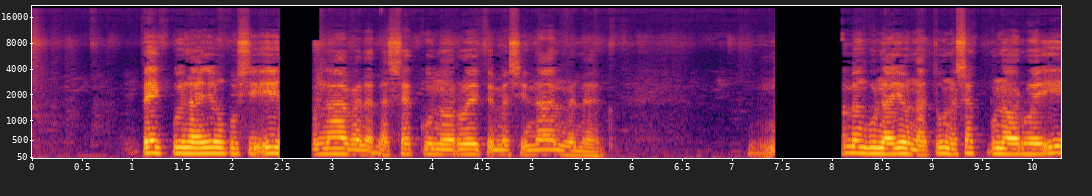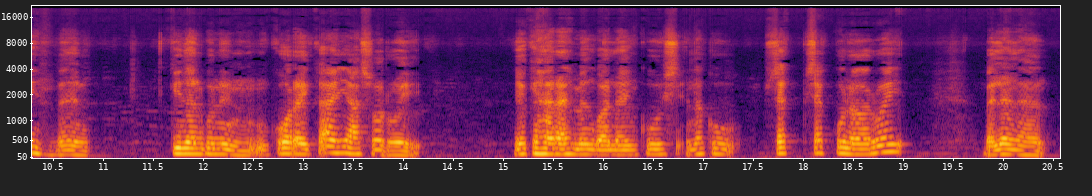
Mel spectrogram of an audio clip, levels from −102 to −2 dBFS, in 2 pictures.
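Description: Channel delay (comb filtering) runs through the whole speech clip: one channel lags the other by around 20 ms, and summing them to mono cancels shared content at evenly spaced frequencies starting near 30 Hz, leaving the voice rough and slightly doubled throughout.

Stream reconnects occur at 2.47–2.83 s and 7.42–8.13 s. The connection dropped, the player fell silent for 0.31 s and then 0.65 s, and a fresh decoder picked up mid-stream, so speech resumes with roughly 300 ms and about half a second skipped ahead respectively.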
